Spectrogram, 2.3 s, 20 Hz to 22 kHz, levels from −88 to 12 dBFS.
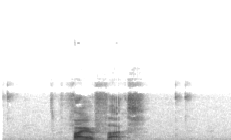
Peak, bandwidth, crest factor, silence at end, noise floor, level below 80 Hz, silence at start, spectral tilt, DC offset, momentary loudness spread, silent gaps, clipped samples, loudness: -2 dBFS; 9.6 kHz; 22 dB; 0.9 s; -55 dBFS; -66 dBFS; 0.7 s; -3.5 dB/octave; under 0.1%; 11 LU; none; under 0.1%; -20 LUFS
